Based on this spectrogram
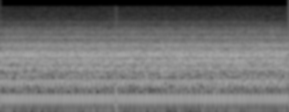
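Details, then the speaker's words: Water pump that only hummed without spinning, now repaired after the stuck part was freed: steady electric hum with a low constant buzz as the motor spins freely and runs evenly. "Ayun gumaano umandar na. Ayun lang mga kaibigan at napakadali. Ayan ayan po ay umandar na siya."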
